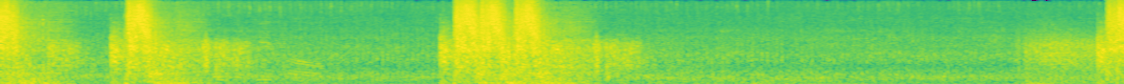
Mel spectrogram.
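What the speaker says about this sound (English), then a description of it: "Another successful bombing run by AOT Prima." Air support bombing run in a video game: loud, booming explosions land in two heavy bursts with a shorter blast between them, followed by rumbling aftermath and a fainter final boom.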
